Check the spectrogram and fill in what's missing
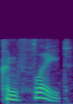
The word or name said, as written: conflate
